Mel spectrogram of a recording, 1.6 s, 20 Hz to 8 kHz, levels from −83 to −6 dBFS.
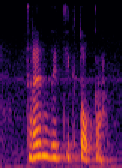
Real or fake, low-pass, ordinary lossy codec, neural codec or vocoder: real; 7.2 kHz; none; none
